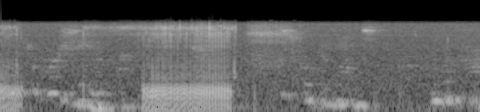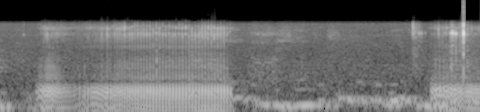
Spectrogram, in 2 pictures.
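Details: Snoring dog in a small room: broad, raspy snores of one to two seconds come roughly every four seconds, with low wavering voice-like murmurs between them.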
